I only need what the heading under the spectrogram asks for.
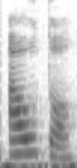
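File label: "auto", Czech, male; diphthongs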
